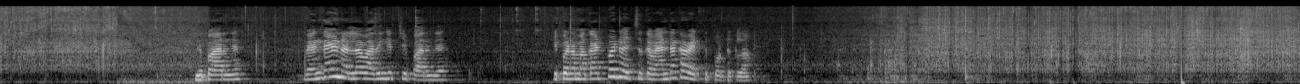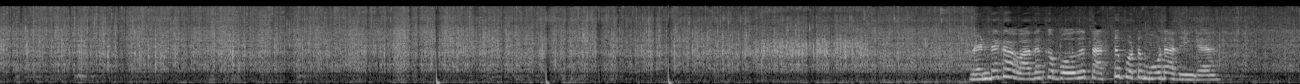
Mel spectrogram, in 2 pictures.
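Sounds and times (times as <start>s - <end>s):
okra sizzling in hot oil: 0.0s - 26.0s.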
